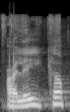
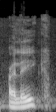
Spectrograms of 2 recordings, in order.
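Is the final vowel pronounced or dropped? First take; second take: pronounced; dropped. First: The word ends with a final vowel. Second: The word ends without a final vowel. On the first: The reading continues without stopping. "अलैका पढ़ेंगे" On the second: The reader stops at this word. "वफ़ की सूरत में अलैक पढ़ा जाएगा"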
